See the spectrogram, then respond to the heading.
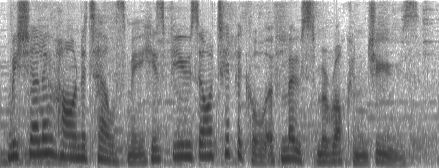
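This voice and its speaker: Low-voiced woman narrating a documentary. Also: sing-song, moderate pace, over loud music. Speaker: documentary presenter and interviewer. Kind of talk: scripted documentary narration and interviewing.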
